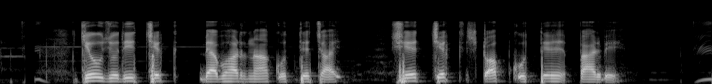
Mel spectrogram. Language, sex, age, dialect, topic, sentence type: Bengali, male, <18, Northern/Varendri, banking, statement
